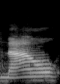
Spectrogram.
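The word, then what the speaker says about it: Nau: Now is spelled N-A-U.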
